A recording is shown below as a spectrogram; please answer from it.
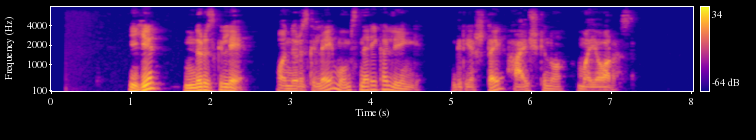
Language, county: Lithuanian, Vilnius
